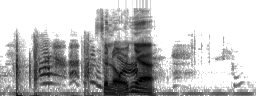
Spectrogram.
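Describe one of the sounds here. A young woman squeals and laughs loudly.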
